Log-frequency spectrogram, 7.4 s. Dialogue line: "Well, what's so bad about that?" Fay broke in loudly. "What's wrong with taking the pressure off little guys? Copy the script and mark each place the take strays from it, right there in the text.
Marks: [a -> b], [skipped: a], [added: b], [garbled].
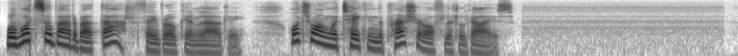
"Well, what's so bad about that?" Fay broke in loudly. "What's wrong with taking the pressure off little guys?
